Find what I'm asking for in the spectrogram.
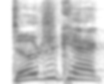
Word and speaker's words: Doja Cat: Doja Clat. Doja Clat? Clat? – Doja Cat claims. Did I say that right? – Yeah, you did.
